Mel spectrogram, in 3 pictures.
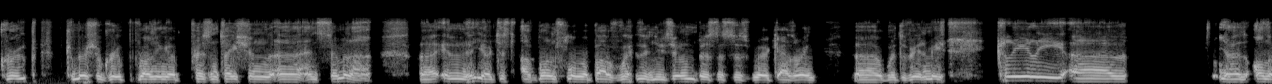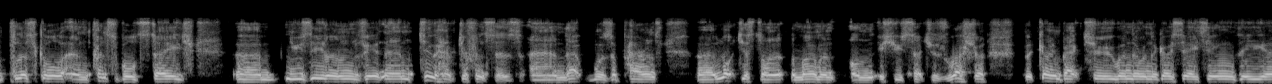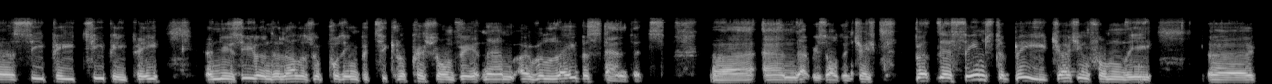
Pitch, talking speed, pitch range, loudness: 125 Hz, 160 wpm, 115-135 Hz, -21 LUFS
